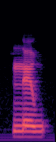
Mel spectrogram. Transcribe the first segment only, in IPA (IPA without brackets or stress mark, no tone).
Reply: n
